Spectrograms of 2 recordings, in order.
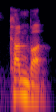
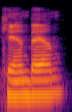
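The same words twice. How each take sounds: First: It is said in a clipped, staccato Japanese way. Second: It is said with an American pronunciation. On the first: "the proper Japanese pronunciation, I think, is ... very uh, staccato" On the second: "if you're in America, you're likely to say"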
